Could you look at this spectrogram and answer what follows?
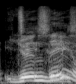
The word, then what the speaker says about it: Hyundai: Est-ce qu'on t'a dit, en terminant, comment bien prononcer le mot Hyundai? – Parce que c'est pas tout le monde qui l'a, là. – Ouais, des fois, on entend Hyundai, Hyundai. – Hyundai? – Ouais, Hyundai, oui.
